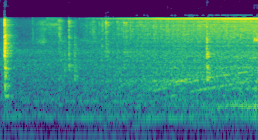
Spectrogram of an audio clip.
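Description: A wood lathe motor whirs and speeds up.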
